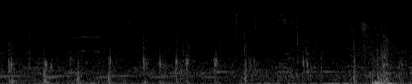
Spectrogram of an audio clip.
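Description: Horse hooves clip-clop steadily in Red Dead Redemption 2, a rhythmic string of close, moderately loud footfalls with the odd snort over ambient game sound.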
